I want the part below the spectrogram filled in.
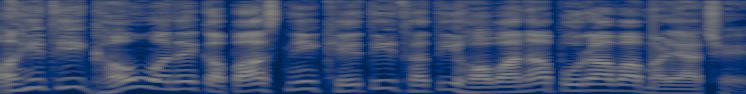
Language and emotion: Gujarati, neutral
